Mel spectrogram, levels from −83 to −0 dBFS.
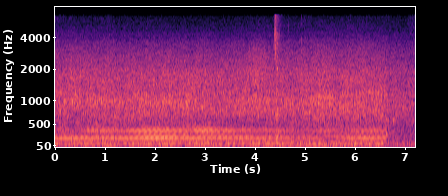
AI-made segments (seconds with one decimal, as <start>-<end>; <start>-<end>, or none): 0.0-1.2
